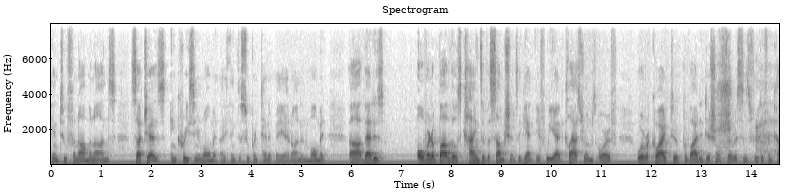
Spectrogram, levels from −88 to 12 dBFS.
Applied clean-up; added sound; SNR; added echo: none; none; none; none.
